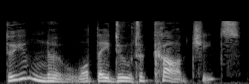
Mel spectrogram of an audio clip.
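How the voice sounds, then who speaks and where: A woman's voice: sits low, sing-song, unhurried, no room sound, highs cut off, full character voice. A woman reading a dry, stern young lord. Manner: dry, gruff.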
